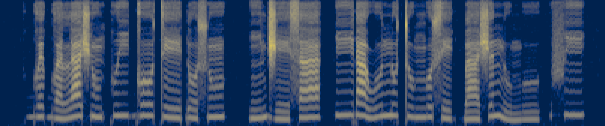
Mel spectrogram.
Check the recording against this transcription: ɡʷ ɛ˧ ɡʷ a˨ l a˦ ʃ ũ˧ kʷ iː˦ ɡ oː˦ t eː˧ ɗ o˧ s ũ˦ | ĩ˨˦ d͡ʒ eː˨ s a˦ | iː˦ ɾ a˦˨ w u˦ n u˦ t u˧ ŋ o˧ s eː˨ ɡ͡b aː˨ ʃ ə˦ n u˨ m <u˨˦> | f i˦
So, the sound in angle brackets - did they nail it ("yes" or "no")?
no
